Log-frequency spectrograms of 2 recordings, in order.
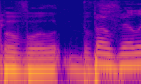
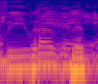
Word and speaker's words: Beauvillier: Beauvillier. Beauvillier.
